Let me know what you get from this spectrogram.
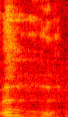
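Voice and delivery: high-pitched mock grunt of exertion; imitated old lady's high strained "ugh"; imitated effort grunt. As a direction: grunt as if swinging a cane. Imitates old lady swinging her cane.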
